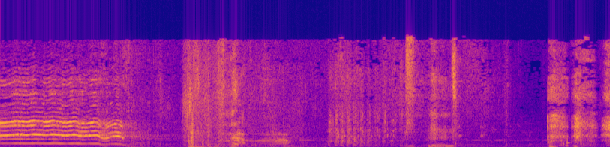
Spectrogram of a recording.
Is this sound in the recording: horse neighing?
yes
